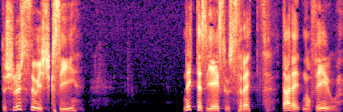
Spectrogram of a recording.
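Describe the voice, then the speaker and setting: A man with a Swiss German accent preaching a sermon, swinging between loud calls and quiet, close lines. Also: medium pitch, lively intonation, measured pace, no room sound. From Switzerland.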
